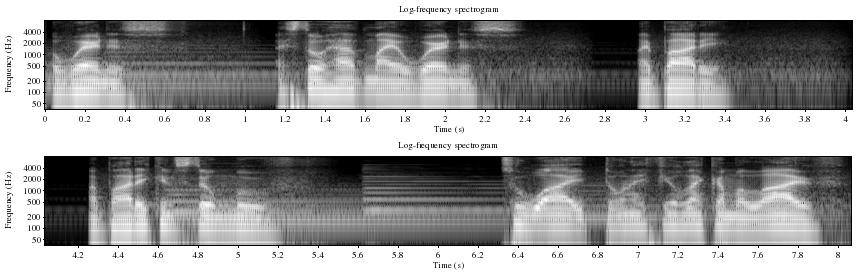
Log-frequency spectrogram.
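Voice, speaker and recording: A man's voice: on the low side, flat delivery, moderate pace, long pauses, a bit bright. A man streaming a visual novel, reading the story text aloud and reacting in casual, slangy language. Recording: music behind the voice. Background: game music.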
